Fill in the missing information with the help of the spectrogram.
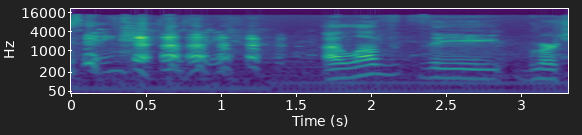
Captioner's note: laughter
